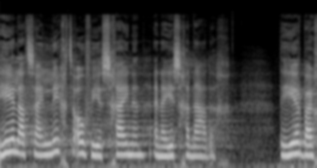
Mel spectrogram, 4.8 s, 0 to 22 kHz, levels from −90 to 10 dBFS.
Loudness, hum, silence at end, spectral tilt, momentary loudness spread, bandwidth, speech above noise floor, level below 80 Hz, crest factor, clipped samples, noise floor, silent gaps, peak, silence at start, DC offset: -16 LUFS; none; 0 s; -4 dB/octave; 9 LU; 16 kHz; 33 dB; -44 dBFS; 14 dB; under 0.1%; -48 dBFS; none; -4 dBFS; 0 s; under 0.1%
